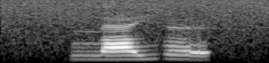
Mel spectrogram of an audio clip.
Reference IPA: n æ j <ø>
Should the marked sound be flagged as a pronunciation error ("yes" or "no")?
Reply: no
